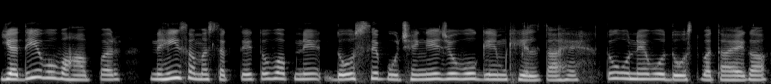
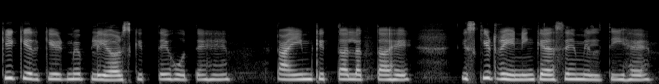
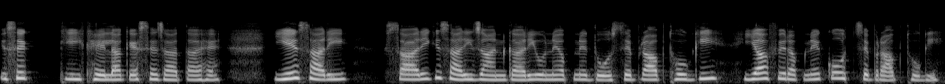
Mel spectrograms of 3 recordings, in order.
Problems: background sounds at intervals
